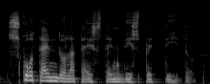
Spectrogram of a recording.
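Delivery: plain reading voice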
